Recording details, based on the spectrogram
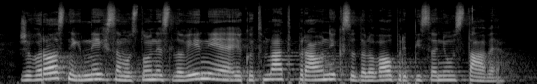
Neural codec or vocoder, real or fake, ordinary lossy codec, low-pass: none; real; none; none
